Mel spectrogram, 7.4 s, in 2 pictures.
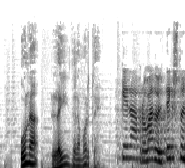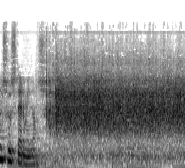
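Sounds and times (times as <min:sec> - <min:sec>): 
speech: 0:00.2 - 0:04.8
applause in parliament: 0:04.6 - 0:07.4.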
